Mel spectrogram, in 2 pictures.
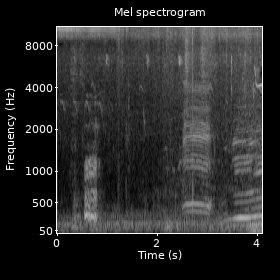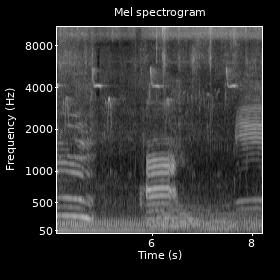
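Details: Several cows walking on a hill give repeated moos: a short bleat-like call, then long, wavering moos overlapping one another, with faint high ticks and steady low rumble beneath.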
